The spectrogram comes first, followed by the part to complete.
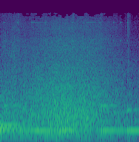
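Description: Soft background music of held, sustained notes, with a swelling rush of noise that builds to a peak about a second in and then fades away.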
